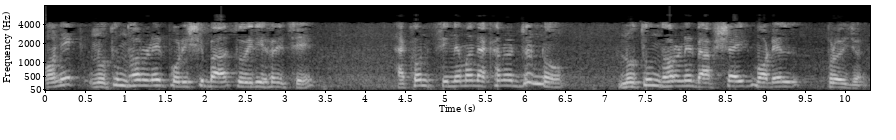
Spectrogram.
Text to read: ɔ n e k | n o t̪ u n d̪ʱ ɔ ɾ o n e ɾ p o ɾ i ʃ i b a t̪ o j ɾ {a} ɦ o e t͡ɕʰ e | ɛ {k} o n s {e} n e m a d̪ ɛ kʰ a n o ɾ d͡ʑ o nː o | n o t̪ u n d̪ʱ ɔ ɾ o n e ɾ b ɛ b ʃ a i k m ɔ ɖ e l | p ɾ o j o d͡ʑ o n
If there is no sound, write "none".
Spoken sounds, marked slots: i, kʰ, i

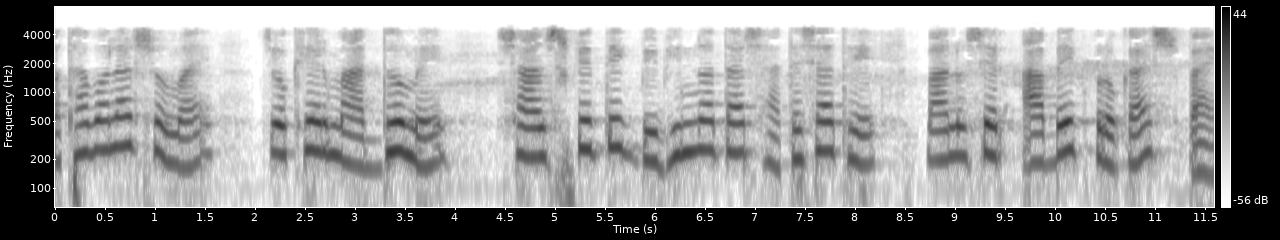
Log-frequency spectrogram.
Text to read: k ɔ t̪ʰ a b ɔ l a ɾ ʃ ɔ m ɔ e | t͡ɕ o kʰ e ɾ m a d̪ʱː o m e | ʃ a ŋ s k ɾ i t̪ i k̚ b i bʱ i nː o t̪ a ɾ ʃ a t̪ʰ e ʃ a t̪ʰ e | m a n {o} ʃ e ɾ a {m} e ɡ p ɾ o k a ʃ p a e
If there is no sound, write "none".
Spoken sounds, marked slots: u, b

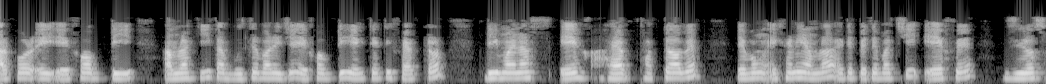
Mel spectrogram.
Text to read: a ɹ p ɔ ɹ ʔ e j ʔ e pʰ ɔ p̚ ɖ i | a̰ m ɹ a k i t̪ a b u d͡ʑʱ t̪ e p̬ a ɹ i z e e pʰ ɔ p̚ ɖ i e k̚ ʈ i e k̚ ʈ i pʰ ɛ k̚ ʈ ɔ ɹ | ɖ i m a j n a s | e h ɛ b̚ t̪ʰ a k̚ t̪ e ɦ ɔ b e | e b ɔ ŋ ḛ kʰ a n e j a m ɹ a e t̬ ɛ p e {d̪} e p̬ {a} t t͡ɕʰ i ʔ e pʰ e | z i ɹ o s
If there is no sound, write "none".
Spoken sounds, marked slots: t̪, a

